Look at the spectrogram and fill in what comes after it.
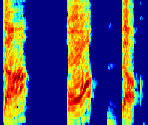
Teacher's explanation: ഈ തായും ദായും ഉച്ചരിക്കുന്ന സമയത്ത് നാവിന്റെ മധ്യഭാഗം മുകളിലോട്ട് ഉയരില്ല.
